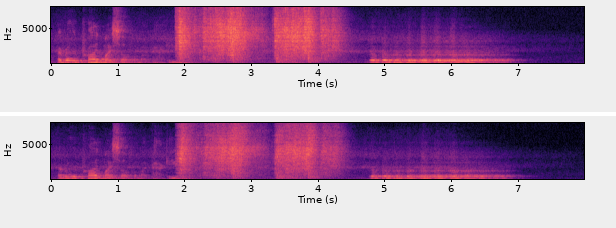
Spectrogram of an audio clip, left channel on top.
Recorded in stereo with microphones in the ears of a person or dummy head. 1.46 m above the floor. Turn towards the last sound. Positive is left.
turn(degrees=15)  # may be behind; listen again after turning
